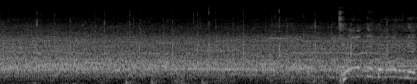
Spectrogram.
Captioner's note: crowd cheers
